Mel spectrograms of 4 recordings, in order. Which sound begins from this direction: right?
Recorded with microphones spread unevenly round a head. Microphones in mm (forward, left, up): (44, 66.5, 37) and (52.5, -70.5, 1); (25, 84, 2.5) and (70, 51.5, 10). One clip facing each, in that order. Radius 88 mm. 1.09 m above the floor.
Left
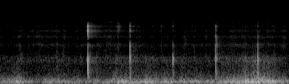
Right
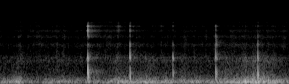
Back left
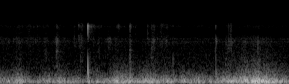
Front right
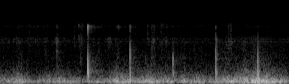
Running footsteps, at 0.9 s.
